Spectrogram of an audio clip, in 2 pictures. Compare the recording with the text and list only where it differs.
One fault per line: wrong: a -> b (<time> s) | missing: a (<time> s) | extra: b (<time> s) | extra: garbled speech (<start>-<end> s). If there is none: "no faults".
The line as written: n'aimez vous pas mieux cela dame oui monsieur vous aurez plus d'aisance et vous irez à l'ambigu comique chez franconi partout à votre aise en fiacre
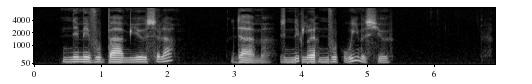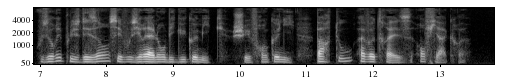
extra: garbled speech (3.7-4.6 s)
